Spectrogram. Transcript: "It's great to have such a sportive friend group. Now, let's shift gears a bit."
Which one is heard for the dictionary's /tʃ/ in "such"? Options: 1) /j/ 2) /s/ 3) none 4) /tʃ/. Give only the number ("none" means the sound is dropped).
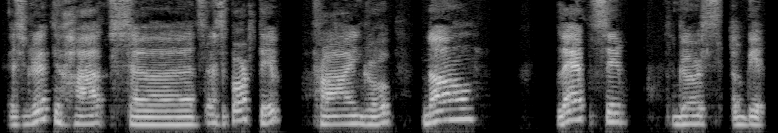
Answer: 2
